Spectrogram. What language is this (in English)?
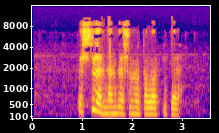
Bashkir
